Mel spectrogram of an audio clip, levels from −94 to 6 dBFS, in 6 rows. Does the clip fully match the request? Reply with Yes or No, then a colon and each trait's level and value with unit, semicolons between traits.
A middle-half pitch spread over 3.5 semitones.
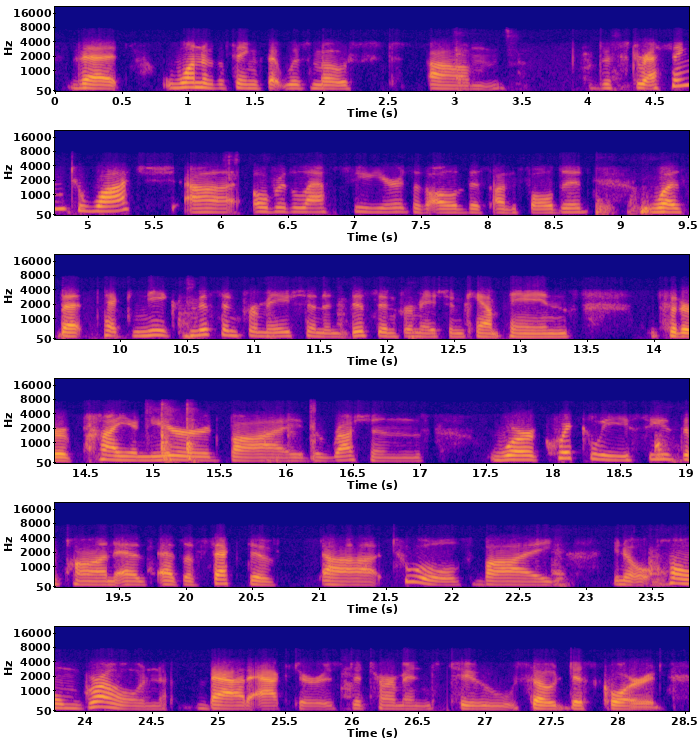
Yes: average, 4.1 semitones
